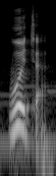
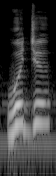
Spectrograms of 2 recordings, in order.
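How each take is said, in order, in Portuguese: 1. A última palavra termina em uma vogal reduzida 'uh'. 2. A última palavra termina em uma vogal plena 'oo'. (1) "ou a" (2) "com o som do could you"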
